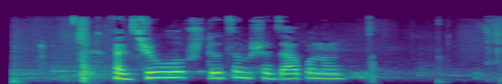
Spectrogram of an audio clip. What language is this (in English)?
Abkhazian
